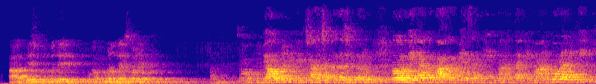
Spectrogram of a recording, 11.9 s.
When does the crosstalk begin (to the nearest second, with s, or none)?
none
